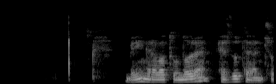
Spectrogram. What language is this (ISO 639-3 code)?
eus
